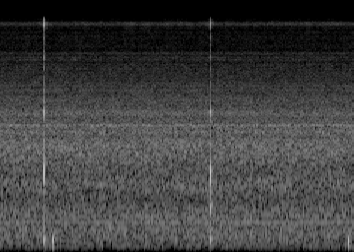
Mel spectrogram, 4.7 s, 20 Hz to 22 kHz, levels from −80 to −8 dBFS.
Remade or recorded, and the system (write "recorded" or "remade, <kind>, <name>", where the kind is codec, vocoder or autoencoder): remade, autoencoder, DAC-VAE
